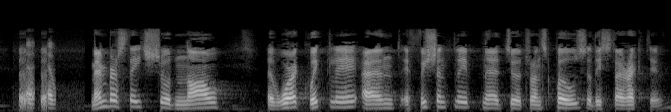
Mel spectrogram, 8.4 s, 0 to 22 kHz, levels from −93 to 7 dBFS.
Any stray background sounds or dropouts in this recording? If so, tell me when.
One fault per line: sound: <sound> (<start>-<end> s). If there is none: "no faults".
sound: laugh (0.2-0.7 s)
